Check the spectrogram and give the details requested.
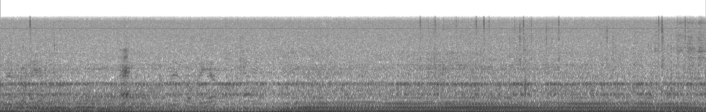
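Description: Eagle Talon's four-cylinder engine heard from inside the cabin while the car is driven: a low drone whose pitch rises and falls with the revs, loudest about halfway through.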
